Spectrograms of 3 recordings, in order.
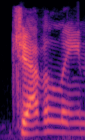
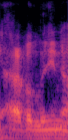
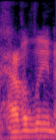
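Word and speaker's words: Javelina: Oh, the Havalina 100. There we go. My pronunciation really lacks. Yes, that one. The uh Spanish Spanish H for the J. Yeah, the Havalina 100.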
